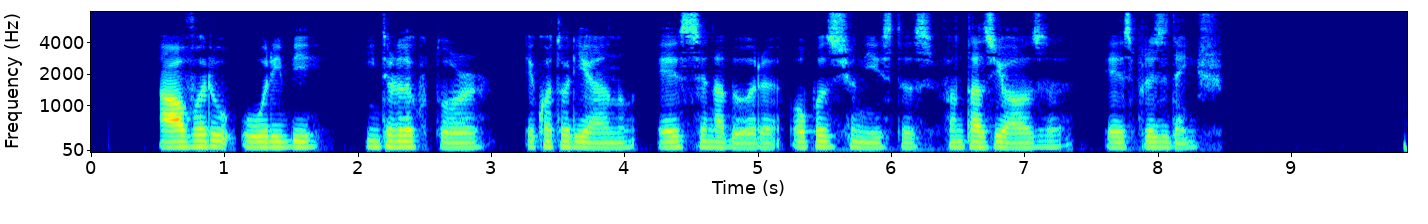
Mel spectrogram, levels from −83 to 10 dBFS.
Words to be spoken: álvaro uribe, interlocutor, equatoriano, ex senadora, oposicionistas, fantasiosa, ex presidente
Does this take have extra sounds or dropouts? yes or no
no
